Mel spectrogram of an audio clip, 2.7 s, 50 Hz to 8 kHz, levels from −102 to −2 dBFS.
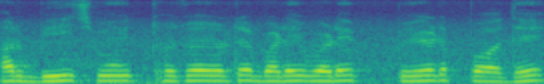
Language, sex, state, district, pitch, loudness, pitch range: Hindi, male, Bihar, Vaishali, 180 Hz, -21 LUFS, 175-185 Hz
